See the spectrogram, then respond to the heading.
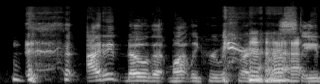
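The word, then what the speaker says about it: Mötley Crüe: You guys ever heard of a band called, am I pronouncing this right? Motley Crue?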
